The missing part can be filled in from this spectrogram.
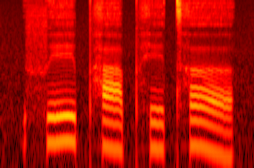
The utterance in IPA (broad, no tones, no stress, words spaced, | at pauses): fepʰa pʰetʰɐ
